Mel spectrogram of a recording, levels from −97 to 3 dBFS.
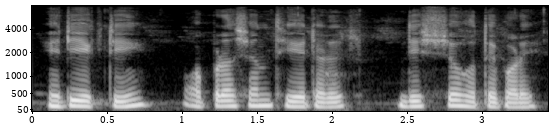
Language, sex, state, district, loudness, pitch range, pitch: Bengali, male, West Bengal, Cooch Behar, -14 LUFS, 140-160 Hz, 150 Hz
